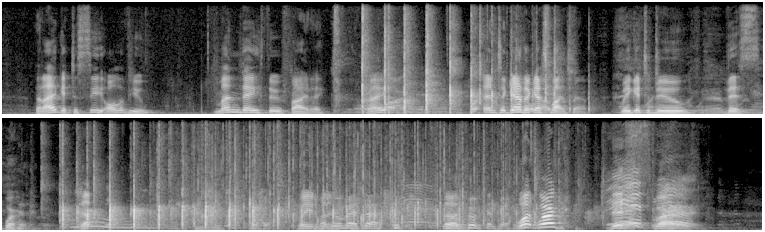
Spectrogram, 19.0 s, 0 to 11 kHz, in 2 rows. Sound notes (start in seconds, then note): 4.4 clapping; 10.5 simultanous chatter applause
